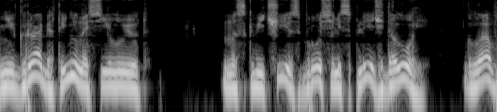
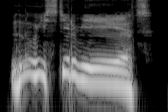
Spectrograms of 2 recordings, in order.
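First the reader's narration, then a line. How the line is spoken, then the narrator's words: Miserable, sung in crying voice. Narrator (Russian): Епифан затосковал, сник, съежил жалобно физиономию, пропел плачущим голосом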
